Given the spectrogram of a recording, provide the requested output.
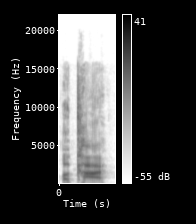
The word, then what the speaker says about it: Akai: Because when you say, like, there's a music company called Akai, and it's spelled AKAI, and the AI is just pronounced I, EYE.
